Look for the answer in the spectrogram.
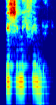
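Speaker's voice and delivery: high-pitched, mildly anxious inner voice; anxious thought. A narrator's reading. Theo waiting for Mama to find him, anxiously hopeful. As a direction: think it high, clinging to hope. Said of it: "denkt Theo und sieht ängstlich".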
